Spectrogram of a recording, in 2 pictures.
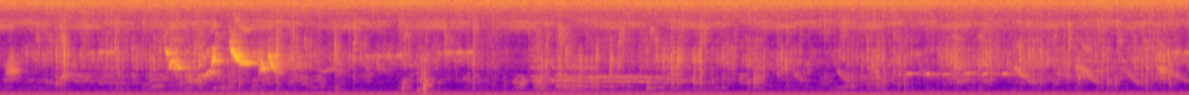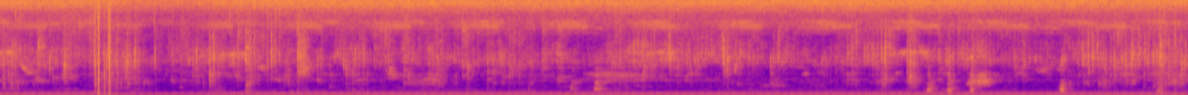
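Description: Birds chirping: a short burst of high chirps about two to three seconds in, then a few faint calls near the end, over a steady low hum. A single sharp click sounds about halfway through.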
